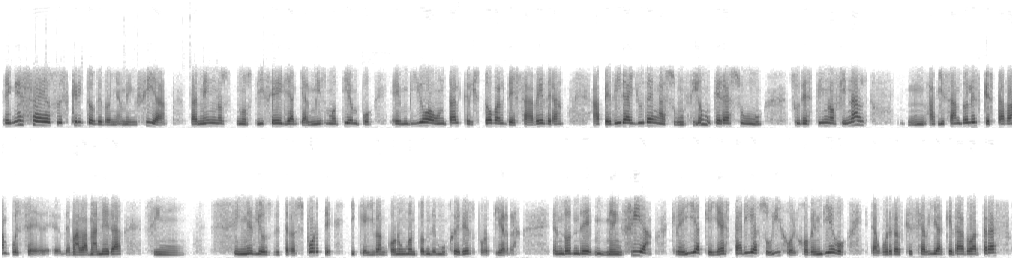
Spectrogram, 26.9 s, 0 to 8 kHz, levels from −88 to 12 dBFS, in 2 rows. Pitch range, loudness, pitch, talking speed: 145-190 Hz, -24 LUFS, 155 Hz, 165 wpm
